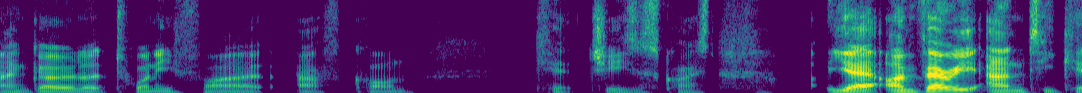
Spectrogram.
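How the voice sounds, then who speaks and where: The man's pitch swings very widely and his loudness jumps a lot. The very clean recording has a silent background and a dry, close sound with no echo. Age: 30s. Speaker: football podcast host. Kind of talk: livestream watch party chat. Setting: livestream. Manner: animated, casual.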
